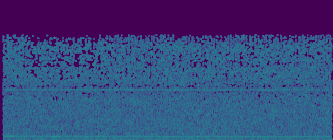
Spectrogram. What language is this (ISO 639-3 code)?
eus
